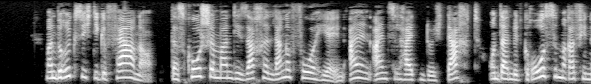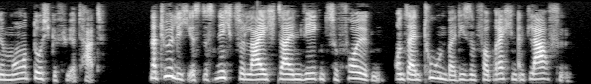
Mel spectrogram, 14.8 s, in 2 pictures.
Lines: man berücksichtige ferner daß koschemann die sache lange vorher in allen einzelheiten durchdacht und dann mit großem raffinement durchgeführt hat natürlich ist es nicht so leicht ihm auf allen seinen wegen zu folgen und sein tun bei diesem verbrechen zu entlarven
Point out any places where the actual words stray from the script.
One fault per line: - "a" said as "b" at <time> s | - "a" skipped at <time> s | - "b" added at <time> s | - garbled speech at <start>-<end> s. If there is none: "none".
- "ihm auf allen" skipped at 10.9 s
- "zu" skipped at 13.9 s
